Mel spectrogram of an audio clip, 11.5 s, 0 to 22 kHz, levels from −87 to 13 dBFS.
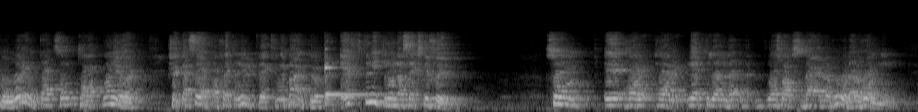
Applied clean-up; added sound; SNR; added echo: none; Marimba, xylophone; 7 dB; reverberation time 0.7 s.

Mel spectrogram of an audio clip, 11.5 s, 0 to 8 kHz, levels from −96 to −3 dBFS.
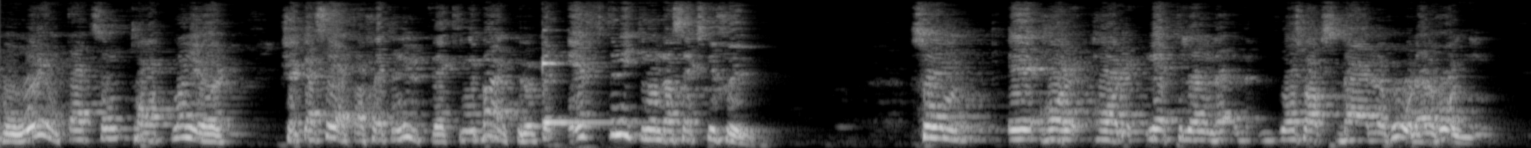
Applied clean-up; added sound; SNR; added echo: classical method WPE with log-MMSE.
